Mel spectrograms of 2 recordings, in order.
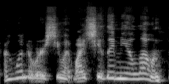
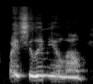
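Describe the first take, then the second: First: Said in the usual way. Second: Why'd she leave me alone said much higher, plaintive; a high, forlorn little wail of leave me alone; abandoned whine. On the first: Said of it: "And I was like". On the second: Retold or imitated. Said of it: "it's really what I was thinking".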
